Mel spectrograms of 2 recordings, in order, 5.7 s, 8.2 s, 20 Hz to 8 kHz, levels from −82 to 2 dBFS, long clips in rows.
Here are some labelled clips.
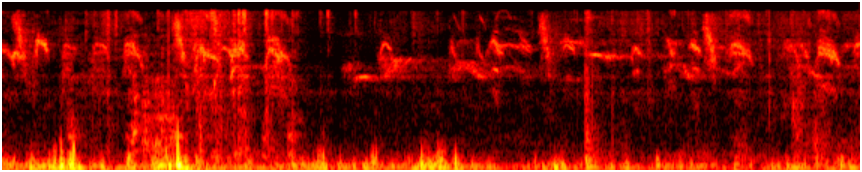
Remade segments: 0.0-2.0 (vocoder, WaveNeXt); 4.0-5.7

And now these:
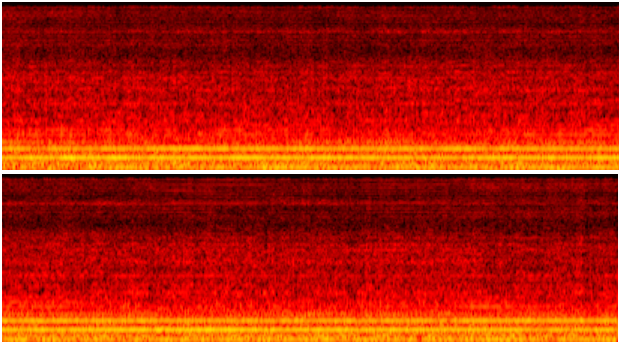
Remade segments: 0.0-5.2 (codec, DAC); 5.9-6.5; 7.1-8.2

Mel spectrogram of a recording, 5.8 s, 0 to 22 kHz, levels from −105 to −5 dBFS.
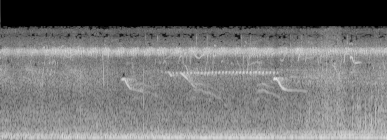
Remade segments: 3.8-5.8 (vocoder, BigVGAN v2)

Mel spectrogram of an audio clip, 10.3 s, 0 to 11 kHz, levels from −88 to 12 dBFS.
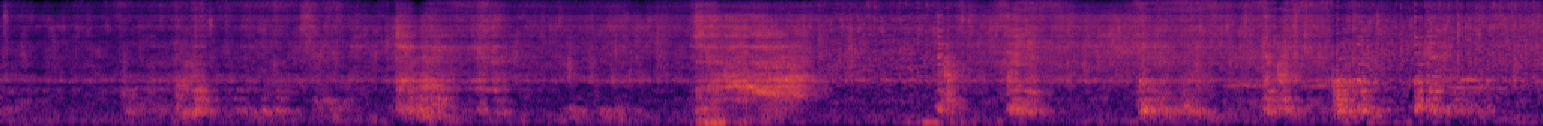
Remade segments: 0.0-5.5 (vocoder, Vocos); 6.3-8.9

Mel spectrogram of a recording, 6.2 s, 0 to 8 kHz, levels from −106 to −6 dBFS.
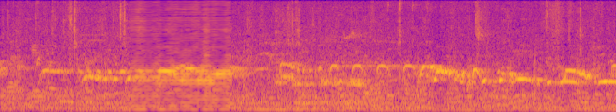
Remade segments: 1.3-2.3 (vocoder, HiFi-GAN)

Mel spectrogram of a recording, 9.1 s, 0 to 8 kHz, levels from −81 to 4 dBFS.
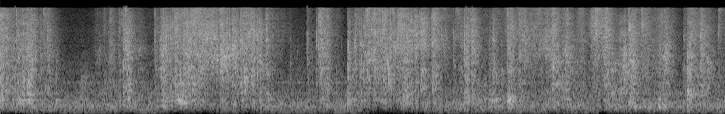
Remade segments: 0.0-9.1 (autoencoder, DAC-VAE)

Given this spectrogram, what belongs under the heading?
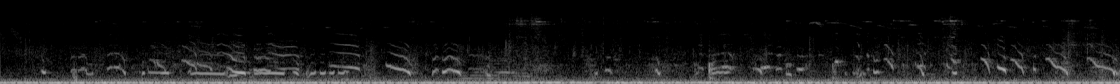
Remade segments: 4.8-8.2 (vocoder, Vocos)

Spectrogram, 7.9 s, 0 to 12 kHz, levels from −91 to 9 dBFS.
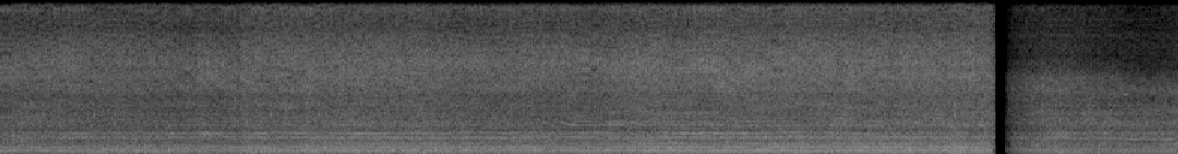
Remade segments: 0.0-2.2 (codec, SNAC); 3.0-7.9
